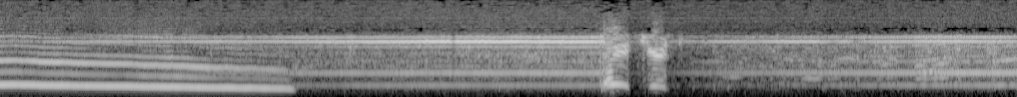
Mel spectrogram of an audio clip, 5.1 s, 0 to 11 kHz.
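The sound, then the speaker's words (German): An eerie whistling tone from the radio of the 1969 Apollo 10 mission, taped by its three astronauts on the far side of the Moon, with layered pitches that glide downward, then settle into a steady hum, broken briefly by two short crackling bursts partway through. “Hast du diesen pfeifenden Ton auch gehört? Klingt wie Space-Musik.”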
